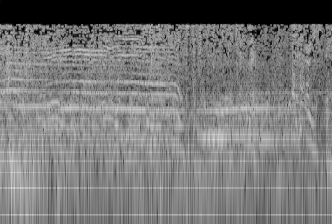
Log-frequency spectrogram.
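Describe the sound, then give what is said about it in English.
A flock of chickens squawking all at once, a dense, continuous tangle of shrill overlapping calls and cackles that stays loud throughout. “Oh, they're only chickens, Max.”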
